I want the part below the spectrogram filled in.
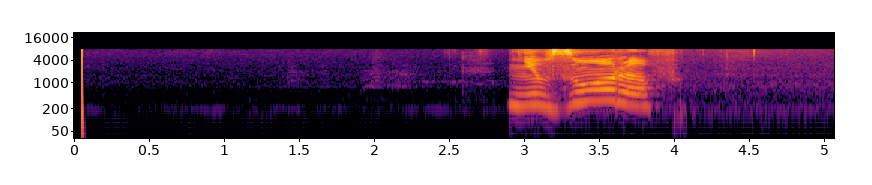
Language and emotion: Russian, neutral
